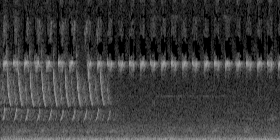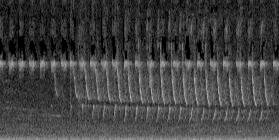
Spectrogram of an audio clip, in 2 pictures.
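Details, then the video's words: Continuous high, pulsed cricket trill near aloe vera flowers, with bursts of fast, repeated descending sweeps at the start and again after a pause, over a low background rumble. "Cricket sound/ Bươm Bướm, Hoa Nha đam và tiếng Dế kêu"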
